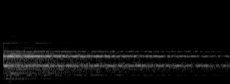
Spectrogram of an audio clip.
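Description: A single electronic chime, struck once at the start and ringing out in several steady tones that slowly fade away.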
